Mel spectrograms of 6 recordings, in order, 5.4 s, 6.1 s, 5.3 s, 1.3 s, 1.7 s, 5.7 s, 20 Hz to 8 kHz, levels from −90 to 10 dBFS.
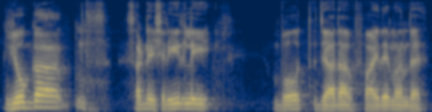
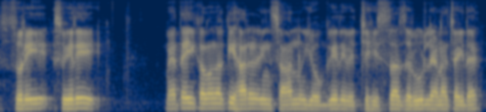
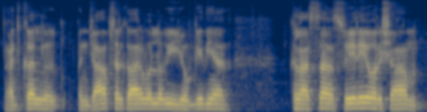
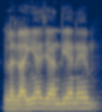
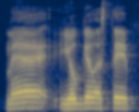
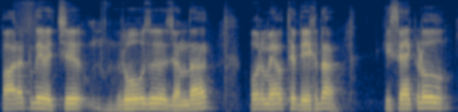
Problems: constant background noise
